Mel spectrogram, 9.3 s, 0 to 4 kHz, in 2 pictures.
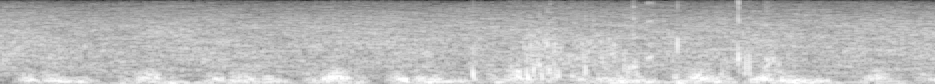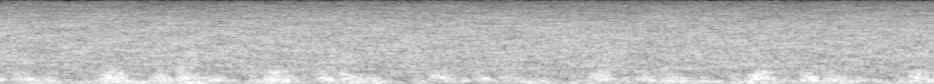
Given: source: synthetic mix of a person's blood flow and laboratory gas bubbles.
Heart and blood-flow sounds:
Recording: Doppler ultrasound of blood flow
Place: precordium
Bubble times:
2.34-2.44 s: bubbles
2.54-3.92 s: bubbles
From the record:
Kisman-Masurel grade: 223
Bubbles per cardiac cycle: several, 3 to 8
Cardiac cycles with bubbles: 10 to 50%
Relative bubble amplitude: loud (0.450 to 0.775)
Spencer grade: 2 (many but less than half of the cardiac periods contain bubble signals, singularly or in groups)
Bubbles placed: anywhere in the cardiac cycle

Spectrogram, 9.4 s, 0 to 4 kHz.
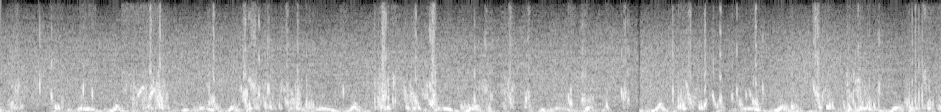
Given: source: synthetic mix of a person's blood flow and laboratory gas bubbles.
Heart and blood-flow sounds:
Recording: Doppler ultrasound of blood flow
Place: precordium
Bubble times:
0.06-0.24 s: bubbles
0.36-0.43 s: bubbles
0.48-0.65 s: bubbles
0.78-0.96 s: bubbles
1.21-1.72 s: bubbles
2.05-2.21 s: bubbles
2.36-3.17 s: bubbles
3.39-3.47 s: bubbles
3.70-4.41 s: bubbles
4.58-4.95 s: bubbles
4.99-5.17 s: bubbles
5.22-5.33 s: bubbles
5.64-5.75 s: bubbles
5.79-5.94 s: bubbles
6.03-6.12 s: bubbles
6.18-6.31 s: bubbles
6.69-7.25 s: bubbles
7.29-7.66 s: bubbles
7.88-8.02 s: bubbles
8.09-8.37 s: bubbles
8.39-8.83 s: bubbles
8.99-9.42 s: bubbles
From the record:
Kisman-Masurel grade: 343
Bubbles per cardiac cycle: rolling drumbeat, 9 or more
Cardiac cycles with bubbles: 100%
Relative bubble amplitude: loud (0.450 to 0.775)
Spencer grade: 3 (all of the cardiac periods contain showers or single bubble signals, but not dominating or overriding the cardiac motion signals)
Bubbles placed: only in the low amplitude regions of the cardiac cycle

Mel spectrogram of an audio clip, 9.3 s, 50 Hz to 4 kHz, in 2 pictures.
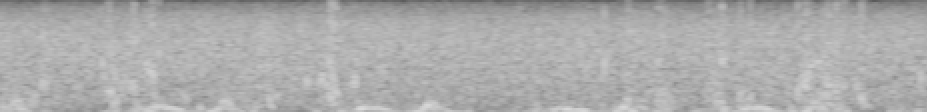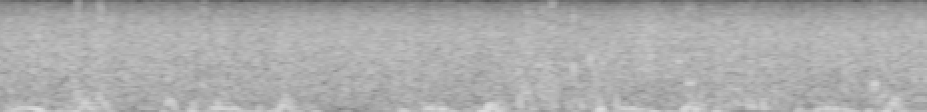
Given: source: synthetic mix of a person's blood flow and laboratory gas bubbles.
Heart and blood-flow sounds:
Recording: Doppler ultrasound of blood flow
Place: precordium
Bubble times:
0.00-0.13 s: bubbles
0.17-0.86 s: bubbles
0.92-0.98 s: bubbles
1.22-1.48 s: bubbles
1.54-1.85 s: bubbles
3.02-3.10 s: bubbles
3.12-3.44 s: bubbles
3.52-3.84 s: bubbles
3.94-4.42 s: bubbles
4.60-4.77 s: bubbles
4.88-4.93 s: bubbles
4.96-5.89 s: bubbles
7.23-7.79 s: bubbles
8.05-8.67 s: bubbles
8.99-9.15 s: bubbles
9.22-9.26 s: bubbles
From the record:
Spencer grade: 3 (all of the cardiac periods contain showers or single bubble signals, but not dominating or overriding the cardiac motion signals)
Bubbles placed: anywhere in the cardiac cycle

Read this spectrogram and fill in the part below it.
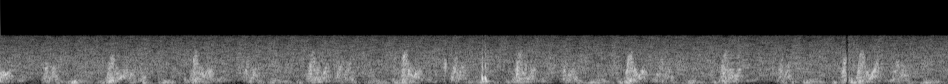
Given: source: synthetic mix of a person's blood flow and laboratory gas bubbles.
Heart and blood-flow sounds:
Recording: Doppler ultrasound of blood flow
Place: precordium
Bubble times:
4.43-4.49 s: bubbles
4.79-4.91 s: bubbles
From the record:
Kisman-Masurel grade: 113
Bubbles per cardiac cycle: 1 to 2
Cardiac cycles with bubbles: 1 to 10%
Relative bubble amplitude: loud (0.450 to 0.775)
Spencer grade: 1 (occasional bubble signal discernible with the cardiac motion signal, with majority of cardiac periods free of bubbles)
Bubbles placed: anywhere in the cardiac cycle

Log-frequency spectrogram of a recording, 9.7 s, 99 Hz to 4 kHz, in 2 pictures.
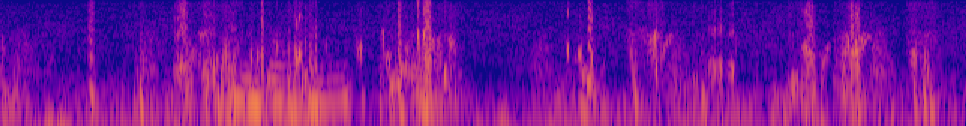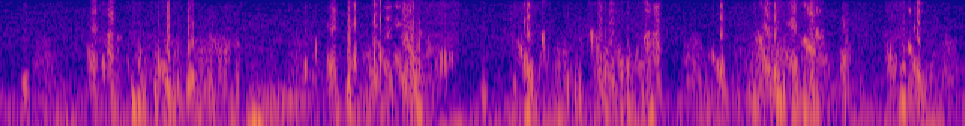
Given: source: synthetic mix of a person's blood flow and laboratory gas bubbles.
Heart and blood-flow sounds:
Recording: Doppler ultrasound of blood flow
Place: subclavian vein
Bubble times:
0.00-0.03 s: bubbles
0.43-0.49 s: bubbles
0.67-0.75 s: bubbles
0.86-1.64 s: bubbles
1.77-1.83 s: bubbles
1.90-2.32 s: bubbles
2.69-3.03 s: bubbles
3.13-3.70 s: bubbles
3.77-3.79 s: bubbles
3.93-4.36 s: bubbles
4.53-4.71 s: bubbles
4.93-5.00 s: bubbles
5.25-6.04 s: bubbles
6.33-7.13 s: bubbles
7.23-7.28 s: bubbles
7.37-7.58 s: bubbles
7.64-8.14 s: bubbles
8.37-8.96 s: bubbles
9.02-9.10 s: bubbles
9.25-9.52 s: bubbles
From the record:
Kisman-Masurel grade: 342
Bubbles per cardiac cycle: rolling drumbeat, 9 or more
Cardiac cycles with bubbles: 100%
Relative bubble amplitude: moderate (0.250 to 0.450)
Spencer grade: 3 (all of the cardiac periods contain showers or single bubble signals, but not dominating or overriding the cardiac motion signals)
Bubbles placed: anywhere in the cardiac cycle

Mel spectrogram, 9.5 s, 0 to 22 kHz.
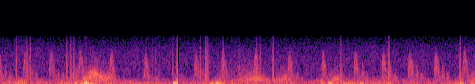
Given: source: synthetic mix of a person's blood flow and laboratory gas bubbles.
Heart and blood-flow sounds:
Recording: Doppler ultrasound of blood flow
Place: subclavian vein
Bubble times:
no bubbles
From the record:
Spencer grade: 0 (complete lack of bubble signals)

